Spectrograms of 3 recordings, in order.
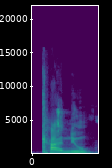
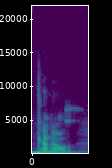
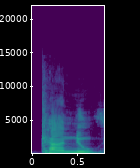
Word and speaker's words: canoe: sit in it and you row it right kanu not Kano kanu is how it's pronounced I think that's a Native American word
